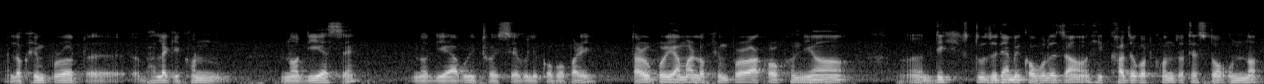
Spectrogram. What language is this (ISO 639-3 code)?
asm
